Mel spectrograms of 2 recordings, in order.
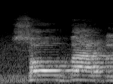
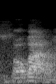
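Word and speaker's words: صبر: bisa nyebutnya Sabar ya kita kan biasa nyebutnya sabar pakai sa pakai Sin ya sabar padahal huruf arabnya huruf shod huruf SH dibacanya Sh apa Sa SH yang benar huruf Shad huruf Shad yang benar dibacanya Sh apa Sa ya SH Nah di sini tulisannya huruf SH Sabar jangan sabar sabar asobru salasatun sabar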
